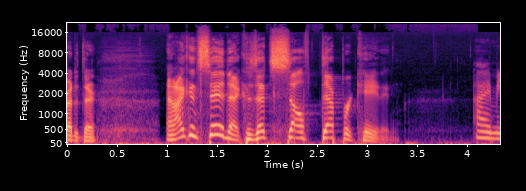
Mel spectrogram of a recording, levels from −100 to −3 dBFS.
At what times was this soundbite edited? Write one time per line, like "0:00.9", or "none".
0:00.9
